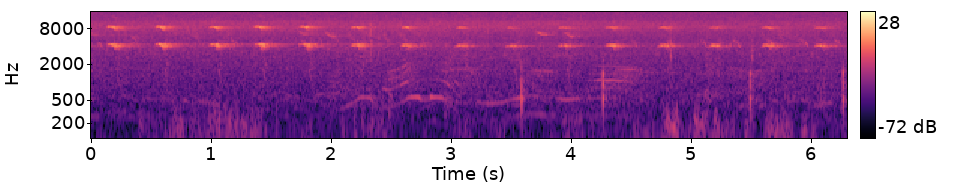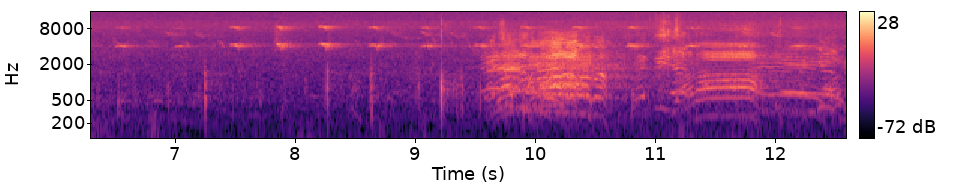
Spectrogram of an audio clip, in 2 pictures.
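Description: Several voices shouting loudly on a cricket field, starting about ten seconds in, over a high, thin chirp that repeats evenly about two to three times a second. There are a few faint knocks in the middle.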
